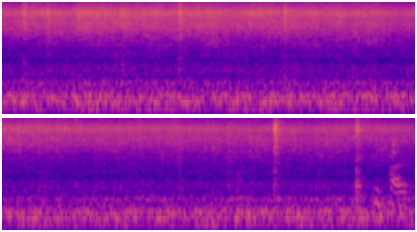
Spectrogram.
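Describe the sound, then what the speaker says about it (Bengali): Onion fries in a pan with a dense, even sizzle close by, and a few light stirring taps sound near the end. "প্রথমে আমি পেঁয়াজটাকে ফ্রাই করব।"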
